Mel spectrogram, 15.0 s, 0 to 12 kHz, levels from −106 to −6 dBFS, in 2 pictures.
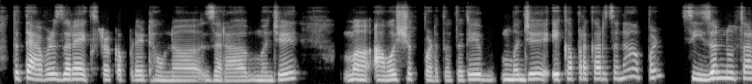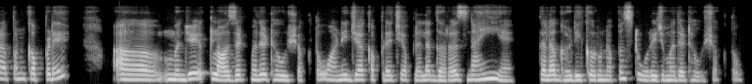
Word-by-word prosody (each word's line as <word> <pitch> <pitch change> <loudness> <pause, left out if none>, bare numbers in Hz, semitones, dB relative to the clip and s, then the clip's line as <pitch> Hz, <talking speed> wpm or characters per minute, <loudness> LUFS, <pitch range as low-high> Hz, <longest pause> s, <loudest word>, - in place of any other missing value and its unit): तर - - +3
त्यावेळेस 210 -3 +4
जरा 210 0 +4
एक्स्ट्रा 195 -1 -1
कपडे 185 0 -3
ठेवणं, 165 -2 -3
जरा, 160 -1 -1
म्हणजे 175 +6 0 0.5
म 195 - +1 0.2
आवश्यक 190 +4 +3
पडतं. 170 -1 -4
तर - - -2
ते, 205 0 +4 0.2
म्हणजे 195 +1 +3 0.2
एका 210 +2 +4
प्रकारचं 225 0 -2
ना 290 +6 -4
आपण 295 0 -4 0.2
सीझननुसार 245 +2 +2
आपण 225 0 -3
कपडे 215 +3 0 0.5
अ, - - +4 0.4
म्हणजे 200 +3 +4
क्लॉझेटमध्ये 190 +1 +2
ठेवू 185 -2 0
शकतो 190 +4 -5
आणि 185 +2 +1
ज्या 195 -1 +2
कपड्याची 185 -1 -3
आपल्याला 180 0 -2
गरज 175 +2 +1
नाही 210 +4 +3
आहे, 160 -1 -4 0.3
त्याला 190 -1 +3
घडी 180 0 +1
करून 185 -1 0
आपण 175 +7 -4
स्टोरेजमध्ये 180 -5 0
ठेवू 170 -2 -7
शकतो 95 - -11
195 Hz, 160 wpm, -28 LUFS, 180-215 Hz, 0.5 s, त्यावेळेस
